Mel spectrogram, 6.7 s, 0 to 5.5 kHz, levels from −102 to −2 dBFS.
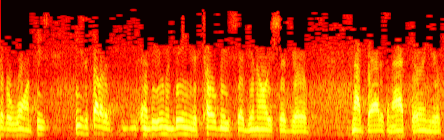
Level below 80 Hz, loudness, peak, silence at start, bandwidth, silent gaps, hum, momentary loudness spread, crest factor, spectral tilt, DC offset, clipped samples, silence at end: -54 dBFS; -20 LUFS; -2 dBFS; 0 s; 4.5 kHz; none; none; 13 LU; 16 dB; -12 dB/octave; under 0.1%; under 0.1%; 0 s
